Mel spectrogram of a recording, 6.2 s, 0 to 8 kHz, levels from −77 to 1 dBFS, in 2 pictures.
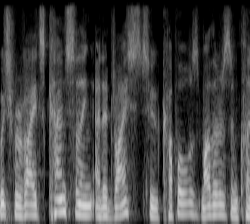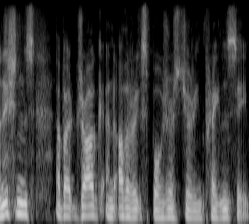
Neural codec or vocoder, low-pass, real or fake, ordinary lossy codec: none; 7.2 kHz; real; AAC, 48 kbps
